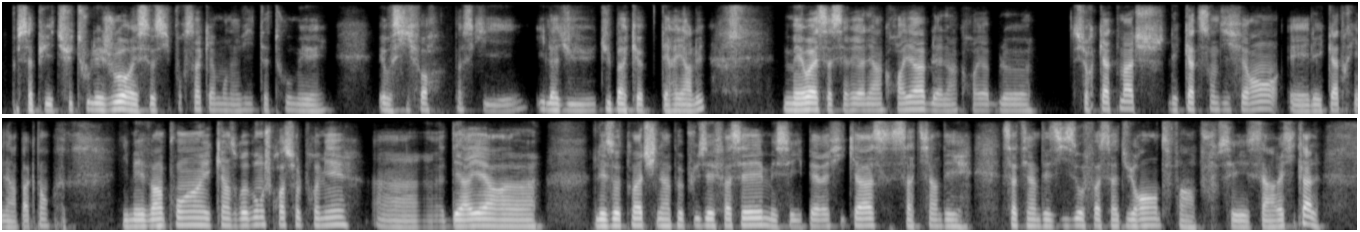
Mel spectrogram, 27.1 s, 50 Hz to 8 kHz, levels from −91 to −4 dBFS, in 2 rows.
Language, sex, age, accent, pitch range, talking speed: French, male, 20-39, French, 120-135 Hz, 210 wpm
